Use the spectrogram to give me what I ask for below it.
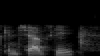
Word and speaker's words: Kinczewski: Well, the correct pronunciation, which I got wrong for 27 years, is Kinczewski. Good old Polish surname, and in accordance with that, I'm from the Chicagoland area, Evanston, Illinois.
